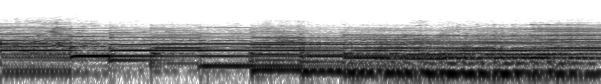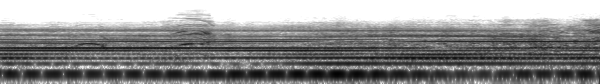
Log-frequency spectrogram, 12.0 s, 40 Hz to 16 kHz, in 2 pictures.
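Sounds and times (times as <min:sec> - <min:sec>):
sustained synthesizer chords: 0:00.0 - 0:12.0
pulsing low bass note: 0:02.1 - 0:12.0.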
